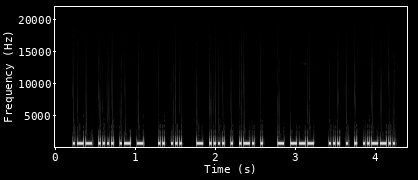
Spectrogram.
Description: Morse code, heard as a keyed tone, about 44 wpm, 700 Hz. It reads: WHAT IS THERE TO SEE?
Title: Sentences from Top 100 Words 45wpm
